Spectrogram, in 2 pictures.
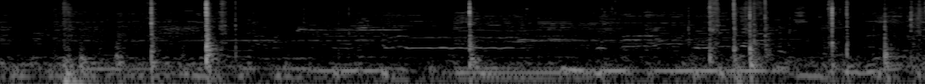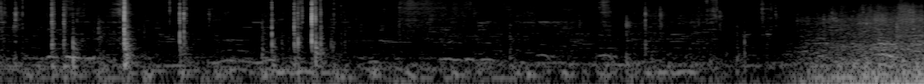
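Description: Shop background music playing at low level, with sharp clicks and taps of plastic Blu-ray cases being handled on the shelf. Near the end, louder street noise takes over.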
